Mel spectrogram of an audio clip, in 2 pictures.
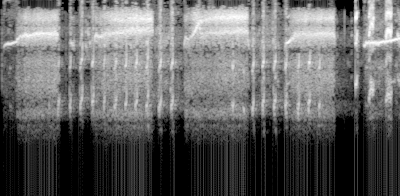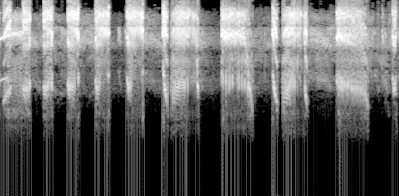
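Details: Roosting call of swiftlets in the Bhayangkari style: drawn-out buzzy bursts with a sliding whistle, then a quicker run of short clipped chirps and buzzes.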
